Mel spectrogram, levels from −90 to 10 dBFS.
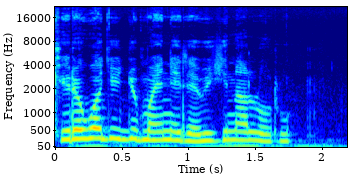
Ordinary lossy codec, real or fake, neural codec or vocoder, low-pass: none; real; none; none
